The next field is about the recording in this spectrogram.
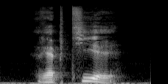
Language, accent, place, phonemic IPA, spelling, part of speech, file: German, Germany, Berlin, /ʁɛpˈtiːl/, Reptil, noun, De-Reptil.ogg
- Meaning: A reptile; the cold-blooded vertebrate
